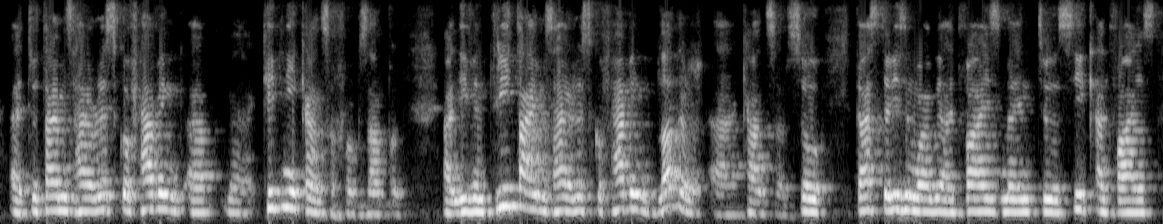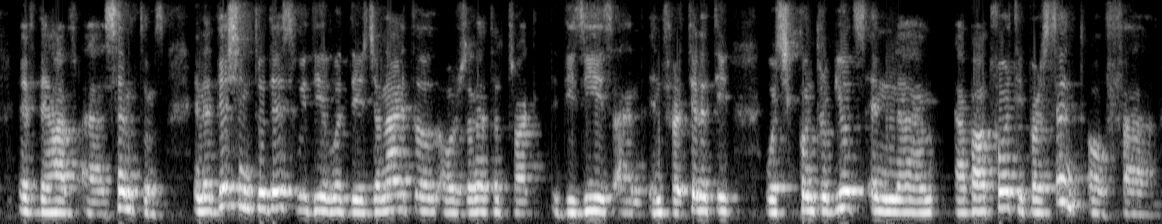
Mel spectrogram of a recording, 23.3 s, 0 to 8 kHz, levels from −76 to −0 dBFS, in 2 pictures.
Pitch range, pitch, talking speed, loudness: 165-190 Hz, 175 Hz, 165 wpm, -12 LUFS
